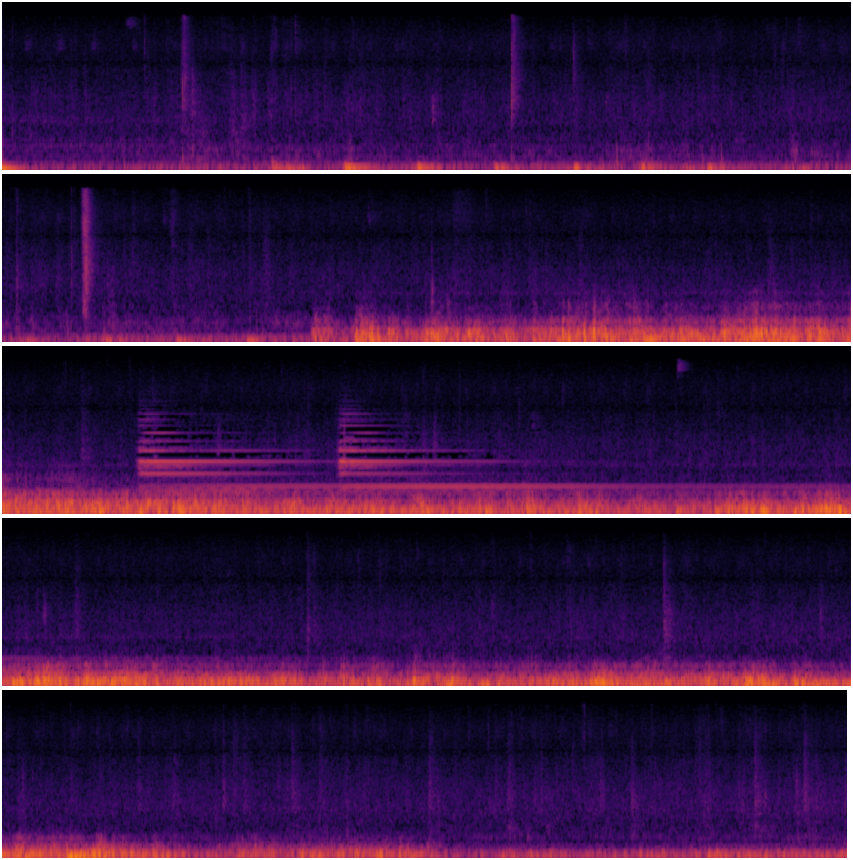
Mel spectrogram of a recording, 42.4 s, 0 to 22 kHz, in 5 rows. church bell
18.3 26.5

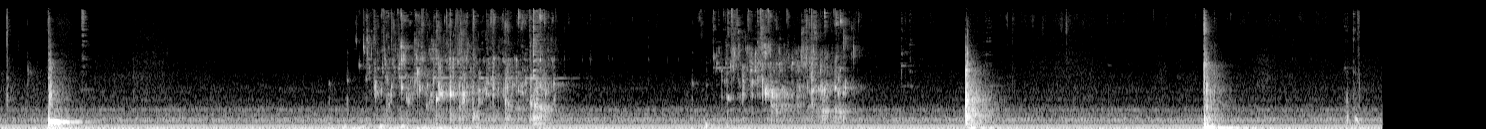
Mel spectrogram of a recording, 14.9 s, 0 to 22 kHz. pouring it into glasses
3.5 5.8, 7.0 8.7

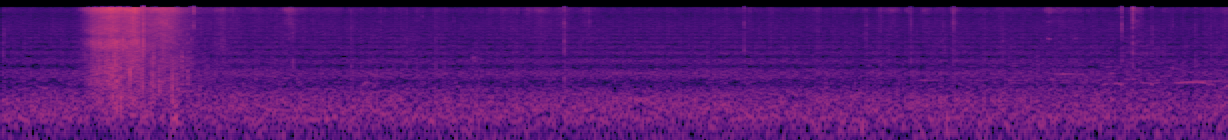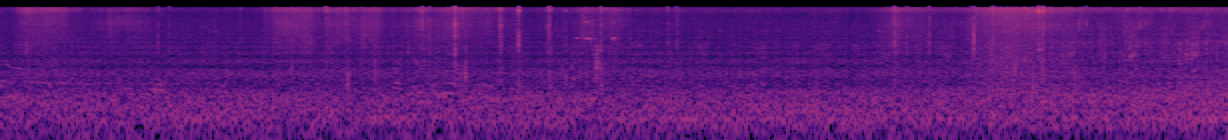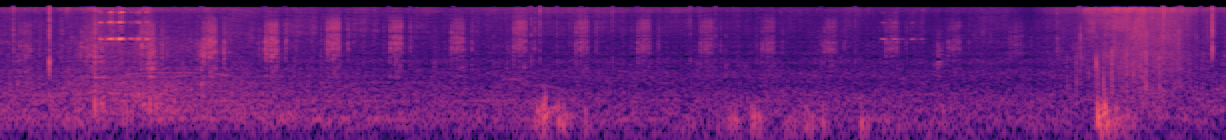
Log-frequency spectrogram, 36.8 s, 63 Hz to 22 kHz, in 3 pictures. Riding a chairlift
20.8 36.8

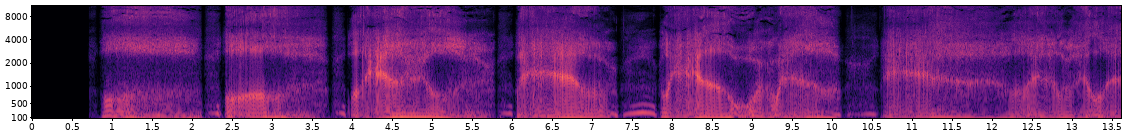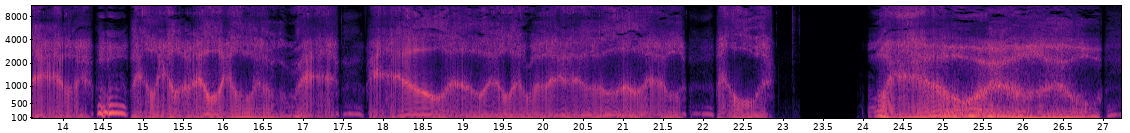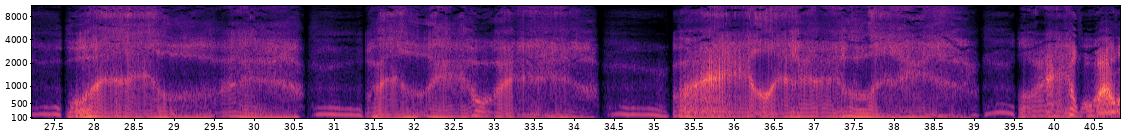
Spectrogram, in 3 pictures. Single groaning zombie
24.1 40.8

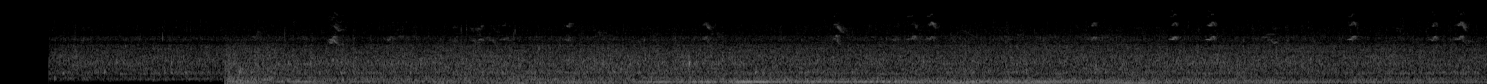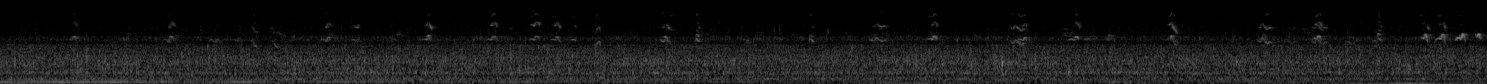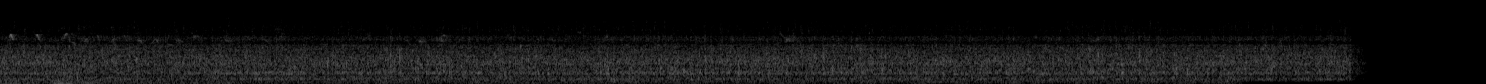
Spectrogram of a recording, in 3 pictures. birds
2.3 32.6, 33.2 36.1, 37.2 38.5

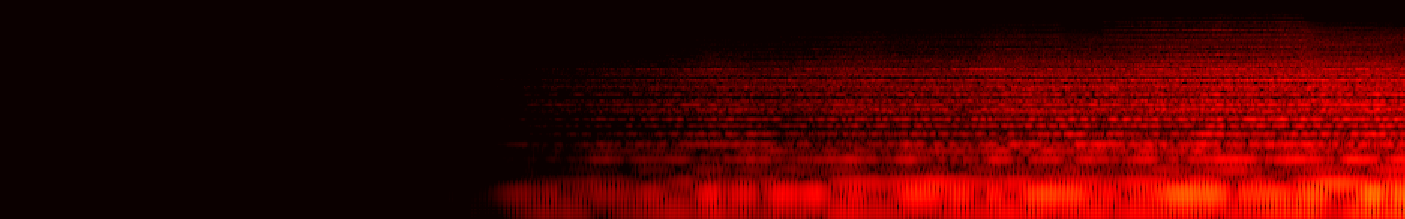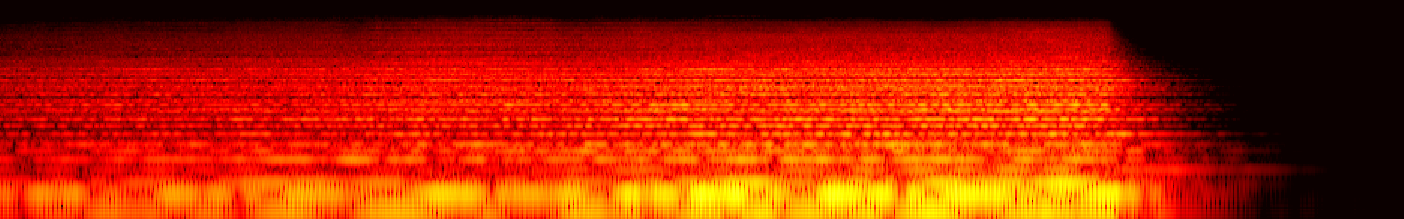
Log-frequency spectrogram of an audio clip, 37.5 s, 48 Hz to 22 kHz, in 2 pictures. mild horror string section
7.7 35.0

